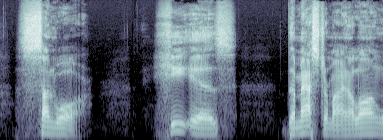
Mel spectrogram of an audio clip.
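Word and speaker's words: Sinwar: a r sen War I think you say it sun War he is The Mastermind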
